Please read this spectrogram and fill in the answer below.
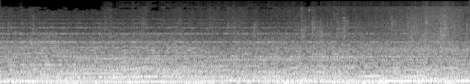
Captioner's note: wind whistling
